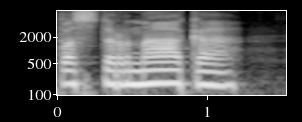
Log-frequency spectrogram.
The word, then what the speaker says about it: Пастернака: Поэтому, если сравнить Пастернака, примечание автора, естественно, с ударением на последнем слоге, со свиньей, то свинья никогда не сделает того, что он сделал.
